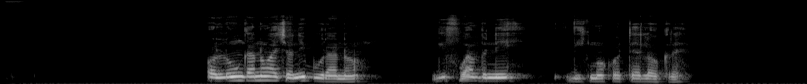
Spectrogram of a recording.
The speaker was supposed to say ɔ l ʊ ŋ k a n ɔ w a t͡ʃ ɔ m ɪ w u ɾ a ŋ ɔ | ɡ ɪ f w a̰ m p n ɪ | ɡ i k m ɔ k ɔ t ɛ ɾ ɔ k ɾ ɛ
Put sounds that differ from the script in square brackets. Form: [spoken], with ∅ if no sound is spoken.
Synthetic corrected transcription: ɔ l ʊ ŋ [ɡ] a n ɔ w a t͡ʃ ɔ [n] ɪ [b] u ɾ a [n] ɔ | ɡ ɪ f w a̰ m [b] n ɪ | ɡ i k m ɔ k ɔ t ɛ [l] ɔ k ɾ ɛ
